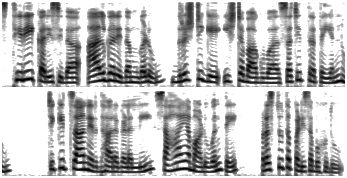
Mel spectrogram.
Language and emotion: Kannada, neutral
